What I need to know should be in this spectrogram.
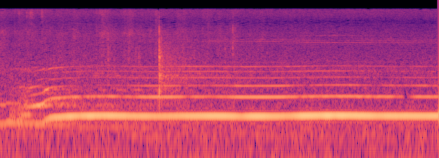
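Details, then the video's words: Wolves of a small pack in the Finnish taiga: a howl swooping upward at the start, then a long level tone with a second voice above, one brief click midway. "Wycie wilków europejskich (Canis lupus lupus) / Wolves howling"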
